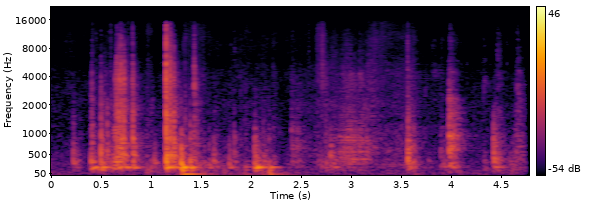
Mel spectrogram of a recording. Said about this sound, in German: Kannst du es auspacken, mein Päckchen?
